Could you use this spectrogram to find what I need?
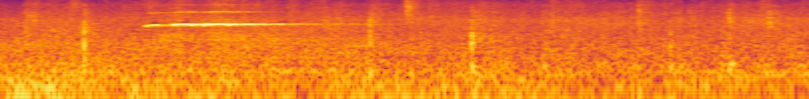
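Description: A suitcase rattles as it rolls over cobblestones.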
